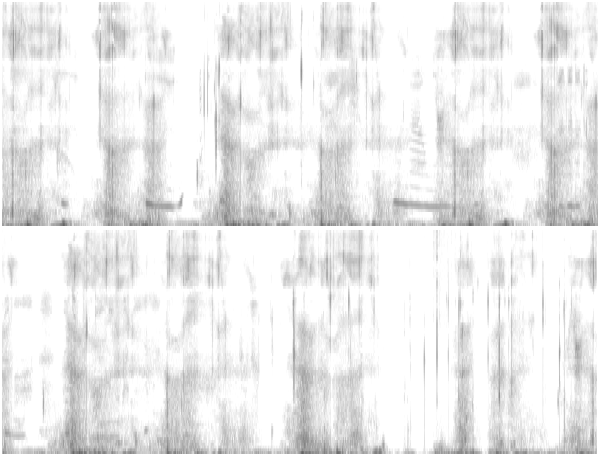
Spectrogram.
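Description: A mouth chews and nibbles on a soft earlobe, making many wet smacks, nibbles and small bites in an irregular, continuous stream throughout.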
